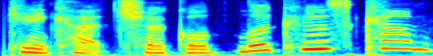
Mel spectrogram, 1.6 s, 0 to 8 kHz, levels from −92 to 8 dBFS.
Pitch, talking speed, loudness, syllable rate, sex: 275 Hz, 185 wpm, -15 LUFS, 5.6 syllables/s, female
